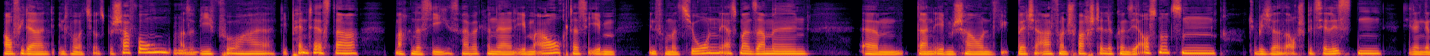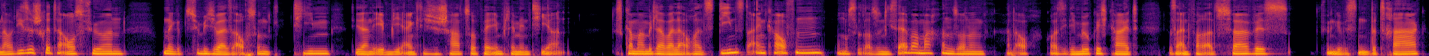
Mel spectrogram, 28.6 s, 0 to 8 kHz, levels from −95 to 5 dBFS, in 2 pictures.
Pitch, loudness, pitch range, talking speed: 125 Hz, -19 LUFS, 115-140 Hz, 185 wpm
